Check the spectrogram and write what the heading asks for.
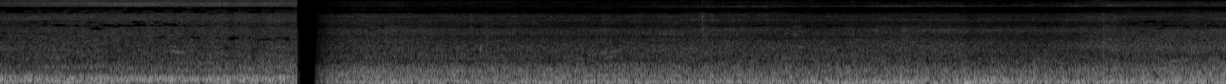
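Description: Steady airport-apron noise beside parked airliners, a dense low rumble of aircraft engines mixed with wind on the microphone. It cuts off abruptly about a second and a half in and resumes at once, with a faint high whine running through the later part.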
